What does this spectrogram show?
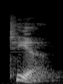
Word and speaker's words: tier: TIER is pronounced as Tear, T-H-E-R-M-O-M-E-T-E-R, is thermometer. M-O-T-I-F is motif, and D-E-V-E-L-O-P-M-E-N-T is development. Let's try to use these words in sentences. Tier.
